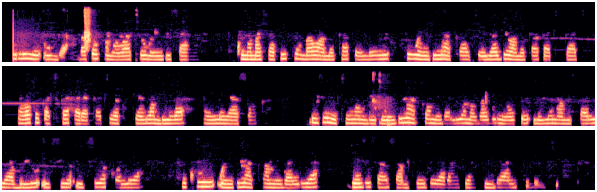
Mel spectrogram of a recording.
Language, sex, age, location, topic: Swahili, female, 25-35, Nakuru, government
